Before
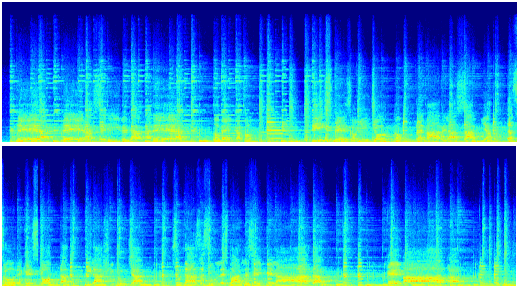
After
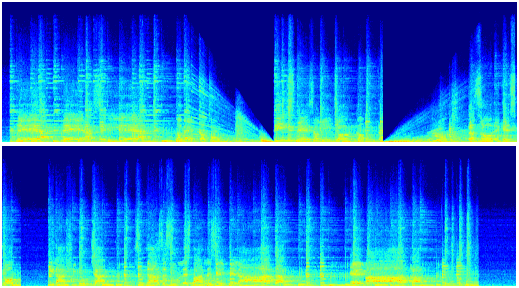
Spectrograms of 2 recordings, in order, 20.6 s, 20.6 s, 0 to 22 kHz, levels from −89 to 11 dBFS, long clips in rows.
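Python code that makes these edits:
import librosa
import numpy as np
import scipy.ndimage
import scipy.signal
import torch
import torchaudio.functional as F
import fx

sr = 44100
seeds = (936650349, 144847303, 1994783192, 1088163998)

y = fx.edit(x, sr, fx.cut(start_s=2.34, length_s=0.75),
    fx.tape_stop(start_s=4.44, length_s=1.75),
    fx.tape_start(start_s=8.36, length_s=2.07),
    fx.room_tone_fill(start_s=11.43, length_s=0.55), tone=tone)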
